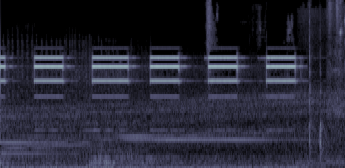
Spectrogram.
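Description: Repeated high electronic beeps, about one a second, over room hum: a hospital alarm sounding.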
